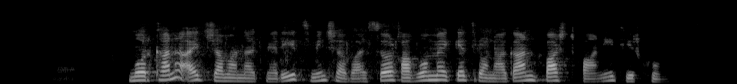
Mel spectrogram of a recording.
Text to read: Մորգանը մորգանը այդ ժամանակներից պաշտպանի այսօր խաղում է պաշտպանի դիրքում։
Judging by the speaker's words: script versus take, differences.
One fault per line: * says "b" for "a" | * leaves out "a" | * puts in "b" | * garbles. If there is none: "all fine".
* leaves out "մորգանը"
* says "մինչև" for "պաշտպանի"
* puts in "կենտրոնական"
